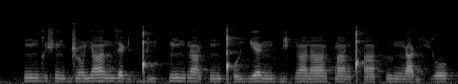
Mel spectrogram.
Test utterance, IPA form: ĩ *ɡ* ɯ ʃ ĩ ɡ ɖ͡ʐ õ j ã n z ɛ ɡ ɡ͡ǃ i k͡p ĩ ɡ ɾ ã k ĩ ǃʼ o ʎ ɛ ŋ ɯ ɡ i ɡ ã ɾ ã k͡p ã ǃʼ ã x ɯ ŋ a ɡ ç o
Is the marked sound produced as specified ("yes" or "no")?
yes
